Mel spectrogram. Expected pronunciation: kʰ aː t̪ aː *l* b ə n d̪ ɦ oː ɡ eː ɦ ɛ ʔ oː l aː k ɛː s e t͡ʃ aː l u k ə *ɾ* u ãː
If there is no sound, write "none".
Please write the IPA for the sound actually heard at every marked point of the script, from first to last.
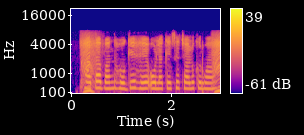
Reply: none, ɾ

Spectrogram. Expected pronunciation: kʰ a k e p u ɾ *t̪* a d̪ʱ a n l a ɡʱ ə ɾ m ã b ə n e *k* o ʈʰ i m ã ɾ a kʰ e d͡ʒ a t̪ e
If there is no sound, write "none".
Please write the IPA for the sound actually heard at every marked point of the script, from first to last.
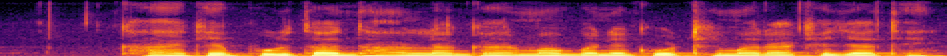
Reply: t̪, k

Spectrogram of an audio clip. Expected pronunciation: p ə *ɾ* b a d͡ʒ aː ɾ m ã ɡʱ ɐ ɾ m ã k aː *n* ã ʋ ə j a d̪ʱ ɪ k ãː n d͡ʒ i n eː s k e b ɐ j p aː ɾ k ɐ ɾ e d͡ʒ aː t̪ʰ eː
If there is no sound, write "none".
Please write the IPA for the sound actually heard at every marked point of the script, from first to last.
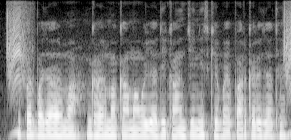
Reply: ɾ, m

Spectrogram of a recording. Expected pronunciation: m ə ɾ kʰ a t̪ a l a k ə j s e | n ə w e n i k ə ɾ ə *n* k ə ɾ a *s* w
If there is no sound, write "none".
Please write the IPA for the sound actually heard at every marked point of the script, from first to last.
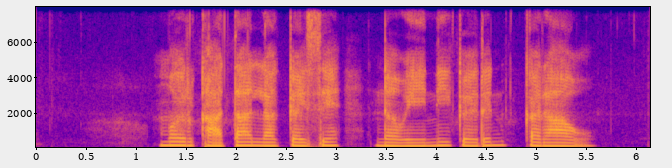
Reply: n, none

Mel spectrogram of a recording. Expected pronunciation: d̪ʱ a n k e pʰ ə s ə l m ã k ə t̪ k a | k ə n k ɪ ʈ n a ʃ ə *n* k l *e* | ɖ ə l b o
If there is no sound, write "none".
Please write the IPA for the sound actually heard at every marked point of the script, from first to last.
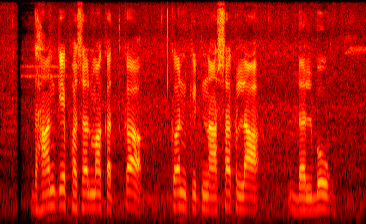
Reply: none, a

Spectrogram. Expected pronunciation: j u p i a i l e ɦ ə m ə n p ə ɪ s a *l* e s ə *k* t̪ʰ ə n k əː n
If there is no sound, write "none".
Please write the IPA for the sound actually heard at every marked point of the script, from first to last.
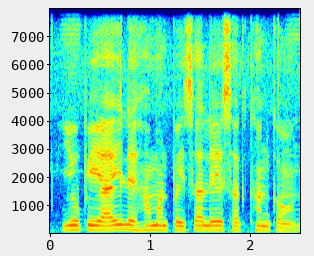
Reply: l, k

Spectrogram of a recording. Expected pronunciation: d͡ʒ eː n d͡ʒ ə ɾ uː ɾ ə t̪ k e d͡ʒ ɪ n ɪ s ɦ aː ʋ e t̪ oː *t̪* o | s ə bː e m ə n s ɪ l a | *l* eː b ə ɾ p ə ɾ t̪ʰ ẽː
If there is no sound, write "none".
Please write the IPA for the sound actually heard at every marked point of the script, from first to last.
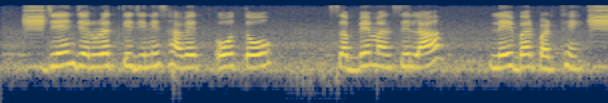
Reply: t̪, l

